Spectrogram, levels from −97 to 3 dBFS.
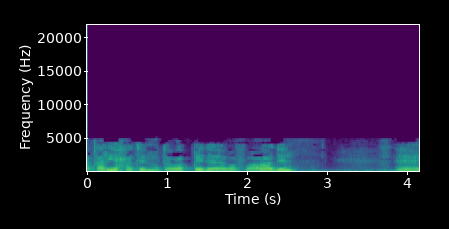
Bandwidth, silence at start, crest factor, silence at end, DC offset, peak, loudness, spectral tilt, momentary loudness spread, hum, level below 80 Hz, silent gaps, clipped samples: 5 kHz; 0 s; 16 dB; 0 s; under 0.1%; -12 dBFS; -28 LUFS; -11.5 dB/octave; 6 LU; none; -50 dBFS; none; under 0.1%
